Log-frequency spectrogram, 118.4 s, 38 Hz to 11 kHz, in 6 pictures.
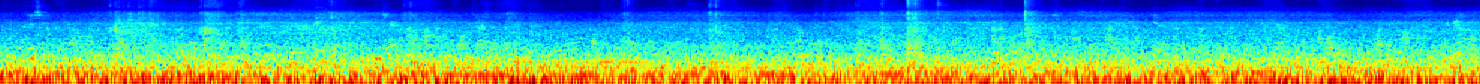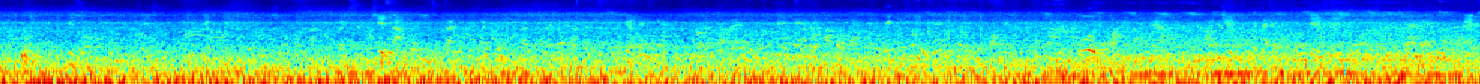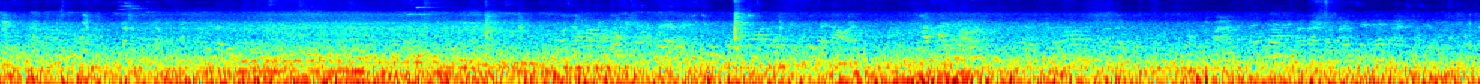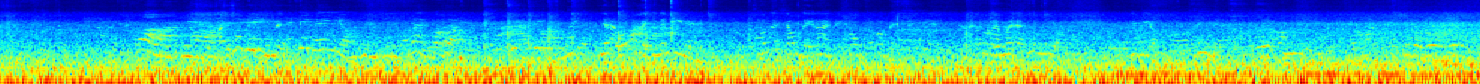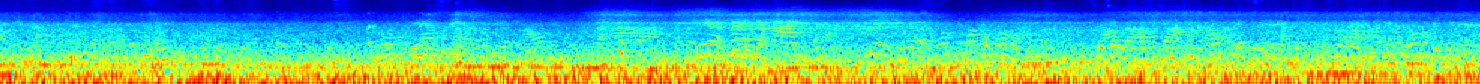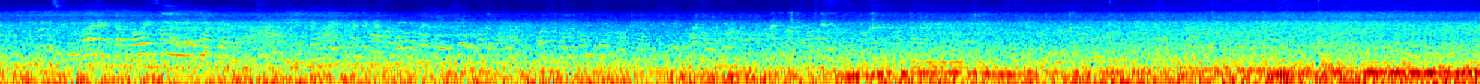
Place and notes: XinXing Park, Taipei City - Morning in the park
Morning in the park, Traffic Sound, Environmental sounds, Birdsong, A group of elderly people chatting
Binaural recordings
Taipei City, Taiwan, 27 February 2014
